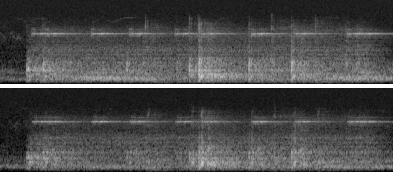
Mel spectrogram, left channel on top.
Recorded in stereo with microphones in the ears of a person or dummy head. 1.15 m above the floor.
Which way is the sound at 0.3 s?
75° left (ahead or behind).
